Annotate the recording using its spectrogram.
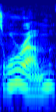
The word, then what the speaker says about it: Orem: The incident in Utah is from 2008, and that's when his ex-girlfriend says that Rossi came over to her home in Orem. – Mm-hmm. – Fucking Utah-ass name. That actually sounds like, Orem sounds like the name of like a Utahn. – Orrin. Orrin Hatch. – Yeah, but it's Orem.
